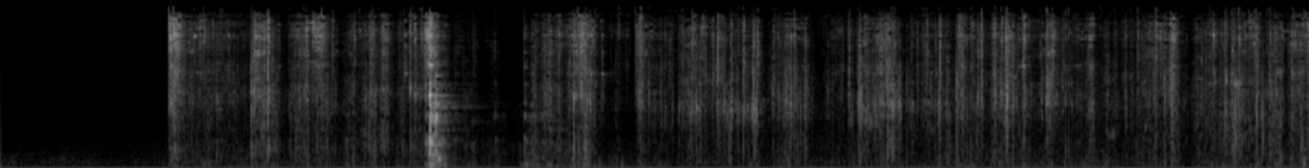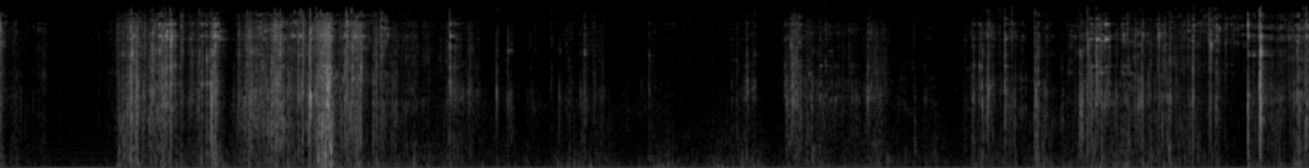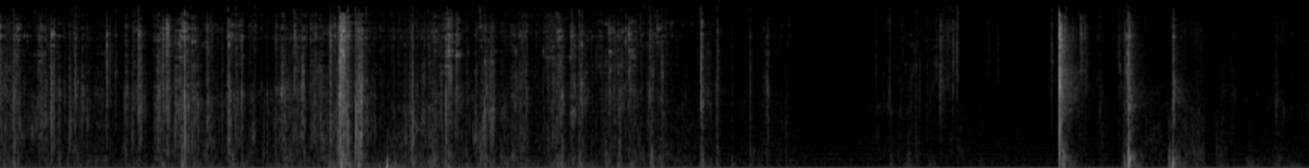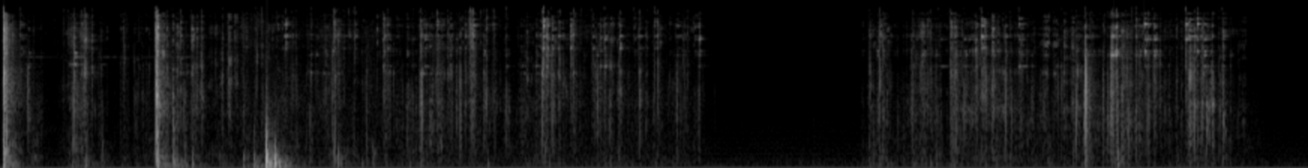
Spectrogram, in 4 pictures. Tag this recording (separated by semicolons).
pieces; glass; shards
